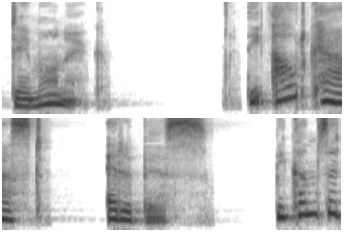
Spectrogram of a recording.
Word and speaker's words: daemonic: This term, current in romantic studies of the past 25 years, derives from the Greek daemon, meaning a spirit of lower divinity than the Olympian gods. Hence my pronunciation, daemonic.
